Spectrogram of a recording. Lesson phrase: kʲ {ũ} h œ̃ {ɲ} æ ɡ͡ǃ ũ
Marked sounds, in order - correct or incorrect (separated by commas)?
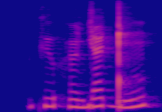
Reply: incorrect, incorrect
